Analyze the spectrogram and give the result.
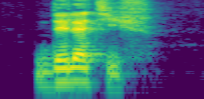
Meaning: delative, delative case
- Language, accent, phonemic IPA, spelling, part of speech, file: French, France, /de.la.tif/, délatif, noun, LL-Q150 (fra)-délatif.wav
